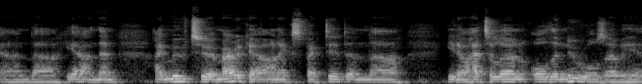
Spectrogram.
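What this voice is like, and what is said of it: English accent. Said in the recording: “I grew up in England, and as you know, you can probably tell from my accent”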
